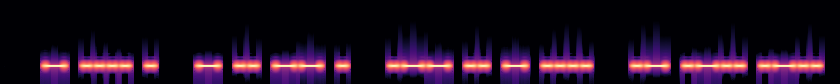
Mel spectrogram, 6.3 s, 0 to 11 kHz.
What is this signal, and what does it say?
Morse code, heard as a keyed tone, about 25 wpm, 600 Hz. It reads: THE TIME WITH ALL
